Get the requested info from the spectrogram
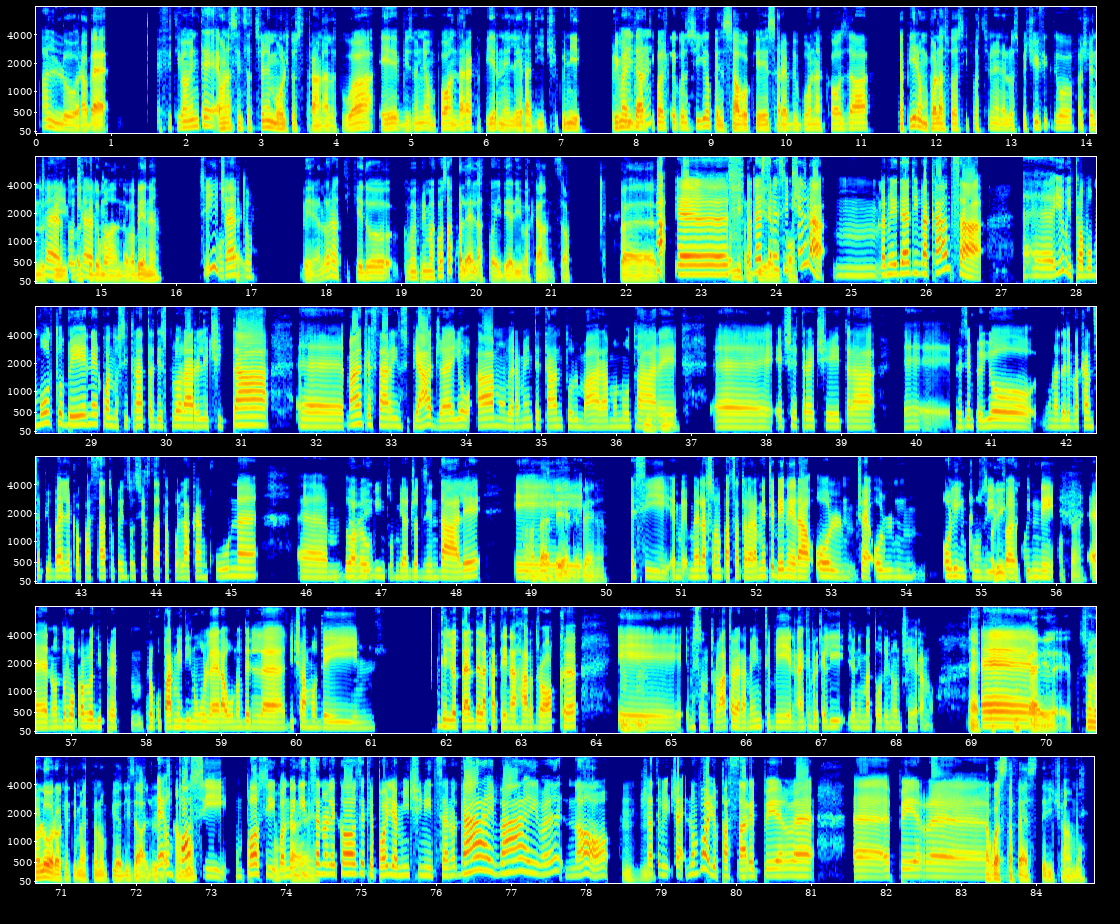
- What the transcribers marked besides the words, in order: tapping; "specifico" said as "specificto"; lip trill; "Okay" said as "kay"; in English: "all"; in English: "all"; in English: "all inclusive"; in English: "All inclusive"; "proprio" said as "propo"; lip smack; "lasciatevi" said as "sciatevi"; "cioè" said as "ceh"
- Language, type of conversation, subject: Italian, advice, Perché mi sento a disagio quando vado in vacanza?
